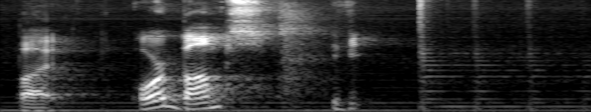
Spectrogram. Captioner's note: object bumps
